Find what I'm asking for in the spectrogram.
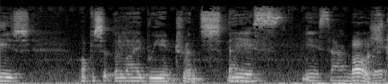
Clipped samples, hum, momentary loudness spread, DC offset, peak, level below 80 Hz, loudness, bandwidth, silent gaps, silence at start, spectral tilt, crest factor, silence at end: under 0.1%; none; 9 LU; under 0.1%; -4 dBFS; -30 dBFS; -19 LUFS; 16.5 kHz; none; 0 s; -3.5 dB/octave; 14 dB; 0 s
